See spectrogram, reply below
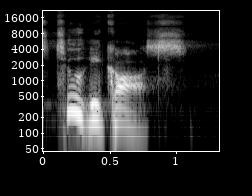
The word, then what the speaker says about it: Tychicus: His name was Tychicus. Actually, I looked it up today. The proper pronunciation is Tychicus. I'm not going to say it that way. I've said it Tychicus my whole life.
